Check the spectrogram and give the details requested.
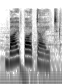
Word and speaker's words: bipartite: So I just want to see how you pronounce it. Bipartite.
